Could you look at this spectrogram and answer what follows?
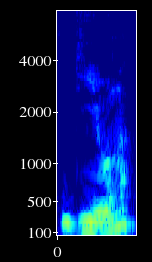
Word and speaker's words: Guillaume: not used to it so it is pronounced guillaume it is a french name which means that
